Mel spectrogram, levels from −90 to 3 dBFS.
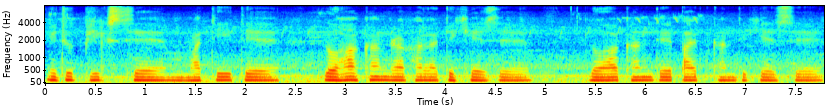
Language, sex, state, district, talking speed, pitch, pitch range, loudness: Nagamese, male, Nagaland, Dimapur, 130 wpm, 120 Hz, 115-125 Hz, -15 LUFS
